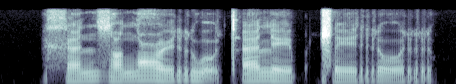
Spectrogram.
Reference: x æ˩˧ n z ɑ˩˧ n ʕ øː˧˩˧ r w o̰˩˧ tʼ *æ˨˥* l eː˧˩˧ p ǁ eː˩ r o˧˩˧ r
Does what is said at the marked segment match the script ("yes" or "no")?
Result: yes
